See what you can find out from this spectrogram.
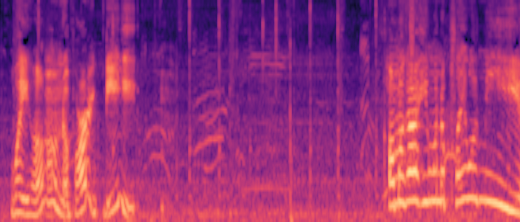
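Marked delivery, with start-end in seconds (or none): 3.9-5.2 high, loud, quick excitement; delighted gushing. Real, not acted. Player thrilled the little one wants to play, gushing. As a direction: gush with sudden delight.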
